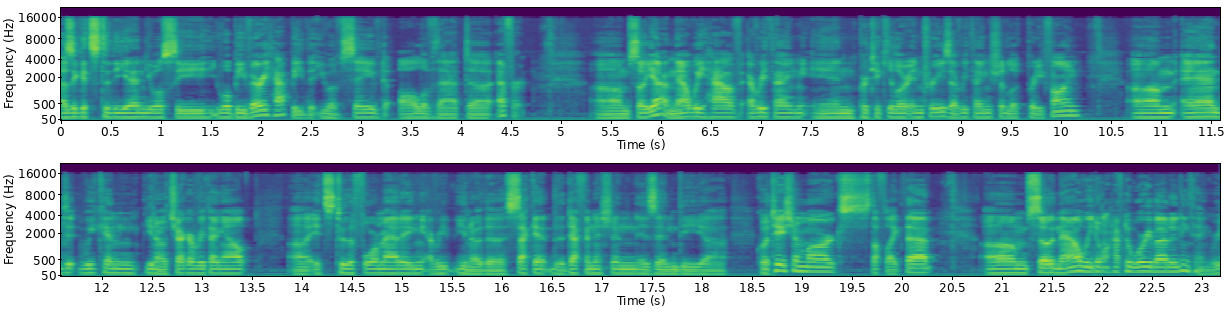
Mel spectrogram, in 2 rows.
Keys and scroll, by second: 2.6-3.5 typing, 4.3 ctrl+u, 4.5 ctrl+u, 4.7 ctrl+u, 5.0 ctrl+u, 5.2 ctrl+u, 5.2 typing, 6.0 shift+super+space, 6.3-12.5 typing, 9.2 super+l, 10.9 super+l, 17.6 typing, 18.9 super+f, 19.1 typing.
